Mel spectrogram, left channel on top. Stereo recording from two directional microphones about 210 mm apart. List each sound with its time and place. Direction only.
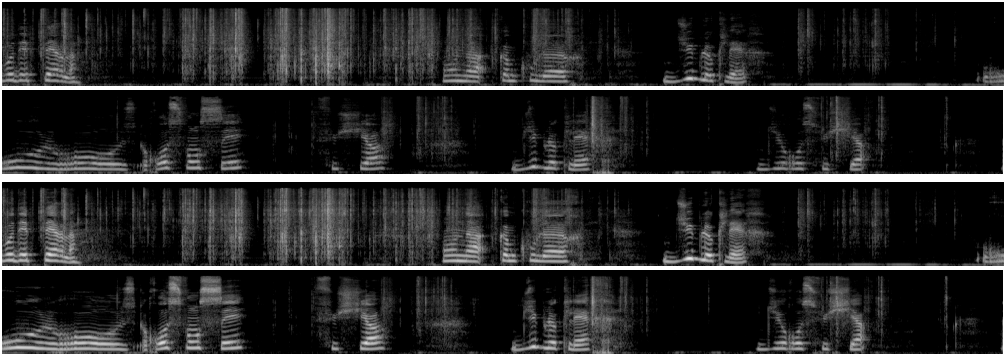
0.0 s speech: 45° right (ahead or behind)
2.0 s crumpling: 5° left (ahead or behind)
4.4 s speech: 40° right (ahead or behind)
7.9 s crumpling: 10° right (ahead or behind)
10.1 s speech: 45° right (ahead or behind)
15.2 s speech: 45° right (ahead or behind)
17.6 s speech: 40° right (ahead or behind)
19.4 s a sound: 15° right (ahead or behind)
